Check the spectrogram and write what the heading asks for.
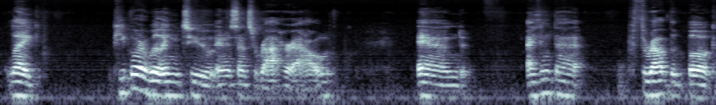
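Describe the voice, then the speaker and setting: A man's voice: mid-range voice, darkish tone. A man talking hesitantly in a casual student book discussion, with many fillers and restarts. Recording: echoey room, far from the mic, noisy.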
